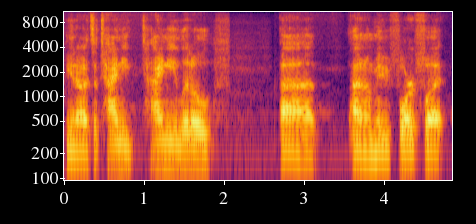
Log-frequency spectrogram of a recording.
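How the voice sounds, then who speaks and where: A man's voice: on the low side, normal speed, darkish tone. A man on a podcast casually telling a long paintball story, rambling and self-deprecating with lots of fillers. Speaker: podcast co-host.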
